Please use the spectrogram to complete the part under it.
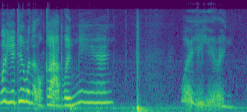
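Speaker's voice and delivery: very high, swooping, squeaky pet voice. Retelling speaking to Pierogi, the little goblin man, in a squeaky voice. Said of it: "I shouldn't do the squeaky voice".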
